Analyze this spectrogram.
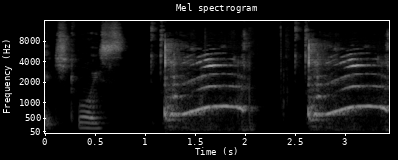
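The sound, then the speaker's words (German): A hungry cat meows twice in a high voice in the morning. Each call is long and drawn out, climbing slightly in pitch before leveling off, with a brief softer sound before the first. “In diesem speziellen Kontext klingt er so, wenn er morgens Hunger hat und weiß, dass ich ihm gleich sein Frühstück bringe. Er miaut dann oft mit sehr hoher Stimme.”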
